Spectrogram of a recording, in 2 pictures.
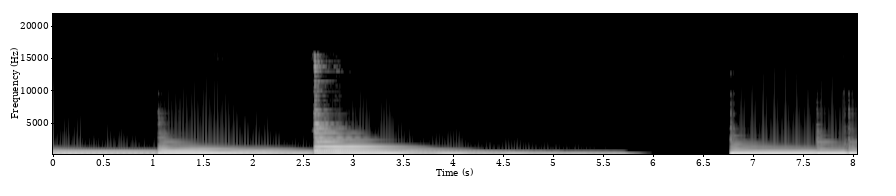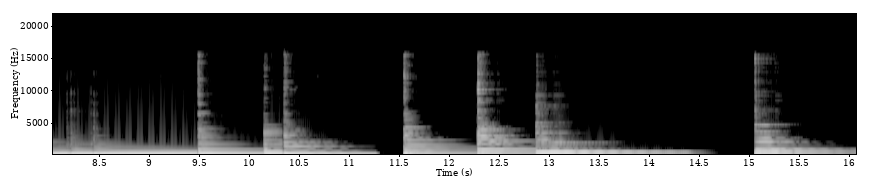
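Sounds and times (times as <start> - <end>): classical guitar playing: 0.0 - 5.8, 6.8 - 16.0.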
